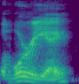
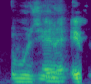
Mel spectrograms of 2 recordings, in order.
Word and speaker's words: Awuzie: Obi Awurie of the Bengals. Awuzie. Awuzie. There's a Z in there. Somebody told me it was an R, but okay.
